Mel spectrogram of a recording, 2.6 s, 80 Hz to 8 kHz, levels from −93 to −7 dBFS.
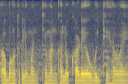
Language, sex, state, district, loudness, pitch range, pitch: Chhattisgarhi, male, Chhattisgarh, Sarguja, -18 LUFS, 110-115 Hz, 110 Hz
